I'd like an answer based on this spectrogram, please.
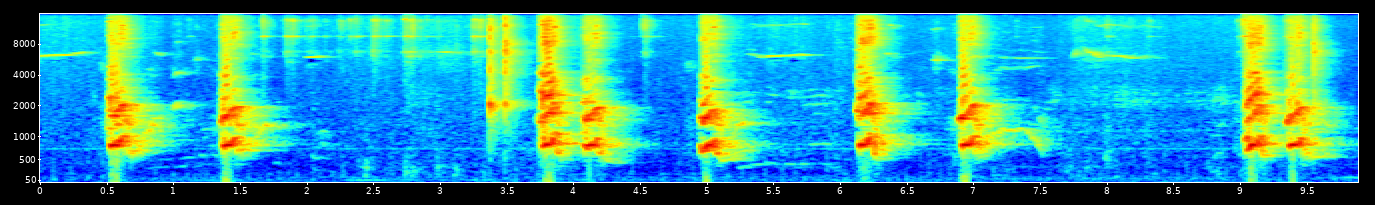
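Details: Foster puppy getting used to being in a crate, giving a series of short, sharp barks and yips, about eight bursts in ten seconds, some doubled, with quiet gaps between; indoors.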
